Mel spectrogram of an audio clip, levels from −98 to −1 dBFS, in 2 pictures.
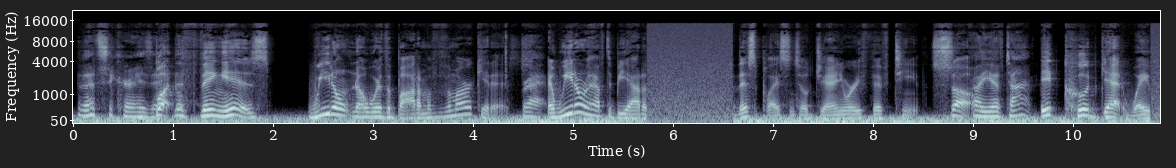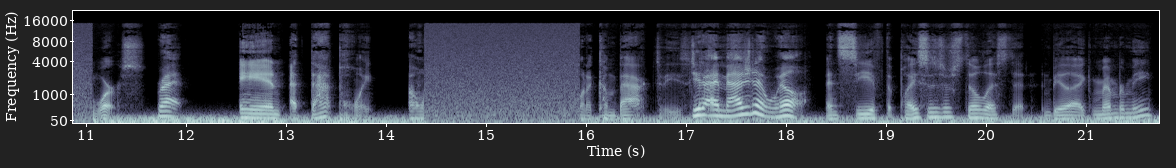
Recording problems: low rumble; faint; throughout; 25 dB below the speech
audio cutting out; at 5.5 s for 1 s, at 11 s and at 14 s for 1.5 s

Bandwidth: 14.5 kHz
